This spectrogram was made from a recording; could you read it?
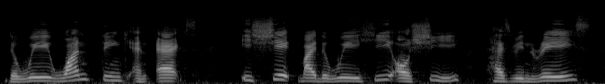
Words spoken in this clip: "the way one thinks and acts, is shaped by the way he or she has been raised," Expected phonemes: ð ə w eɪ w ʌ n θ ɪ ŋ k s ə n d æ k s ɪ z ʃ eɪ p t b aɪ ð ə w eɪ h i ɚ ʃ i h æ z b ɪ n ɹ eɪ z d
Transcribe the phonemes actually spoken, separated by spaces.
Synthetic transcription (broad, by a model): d ə w eɪ w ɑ n t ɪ ŋ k ə n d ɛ k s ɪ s ʃ eɪ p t b aɪ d ə w eɪ h i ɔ ʃ i h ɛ s b ɪ n ɹ eɪ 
